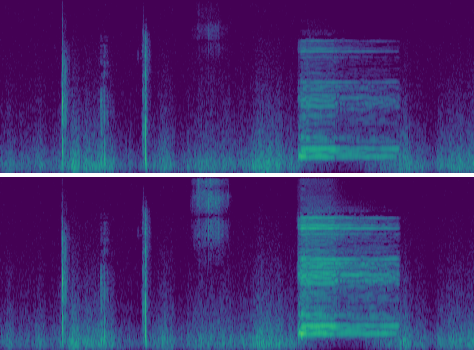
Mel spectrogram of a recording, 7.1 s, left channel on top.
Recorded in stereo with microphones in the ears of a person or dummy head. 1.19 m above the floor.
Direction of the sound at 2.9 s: 70° right (ahead or behind).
